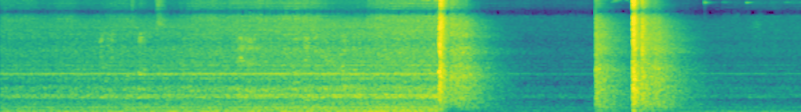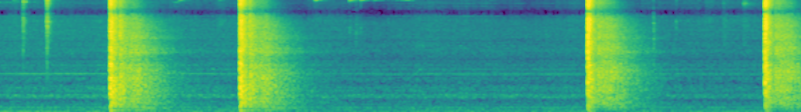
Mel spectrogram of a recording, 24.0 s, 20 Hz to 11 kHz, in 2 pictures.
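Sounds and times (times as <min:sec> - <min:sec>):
gunshots: 0:06.6 - 0:07.5, 0:08.9 - 0:10.4, 0:13.7 - 0:14.7, 0:15.6 - 0:16.7, 0:20.8 - 0:21.8, 0:23.5 - 0:24.0.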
